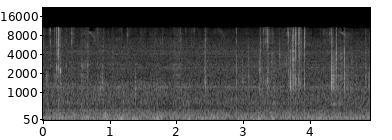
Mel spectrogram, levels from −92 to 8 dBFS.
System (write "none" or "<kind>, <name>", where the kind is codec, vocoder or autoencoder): none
